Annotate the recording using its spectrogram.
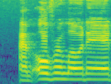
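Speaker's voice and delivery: normal talking voice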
